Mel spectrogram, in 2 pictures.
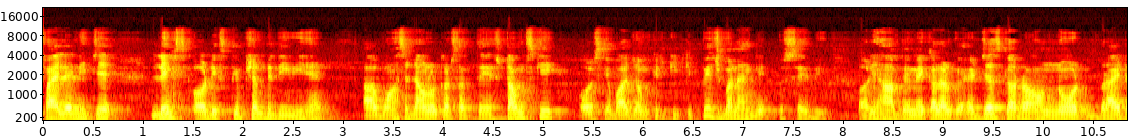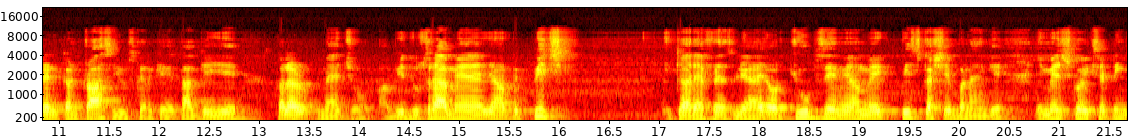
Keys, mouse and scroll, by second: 10.6 r, 11.6 g, 12.2 shift+a, 13.3 scroll down 3, 13.9 scroll up 3, 14.0 s, 14.9 click, 15.5 click, 16.0 click, 16.3 click, 18.1 click, 19.0 click, 19.3-19.6 scroll up 3, 19.6 click, 19.6 s, 20.2 g, 21.0 s, 21.5-21.6 scroll down 5.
